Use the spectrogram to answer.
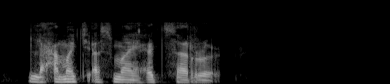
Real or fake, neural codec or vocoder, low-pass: fake; vocoder, 44.1 kHz, 128 mel bands, Pupu-Vocoder; 7.2 kHz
